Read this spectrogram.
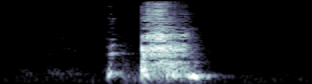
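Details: Female sneezing into a handkerchief and napkins: short indrawn breath, then one forceful, hissing burst muffled by cloth; single sneeze.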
